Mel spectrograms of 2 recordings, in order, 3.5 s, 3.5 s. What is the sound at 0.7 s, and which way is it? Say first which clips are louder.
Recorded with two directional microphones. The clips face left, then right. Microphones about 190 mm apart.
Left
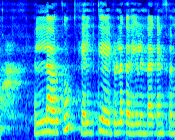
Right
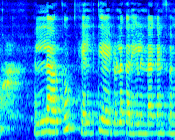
A woman's voice: left 4 dB; 35° left (ahead or behind).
